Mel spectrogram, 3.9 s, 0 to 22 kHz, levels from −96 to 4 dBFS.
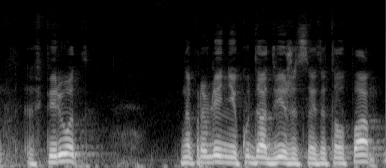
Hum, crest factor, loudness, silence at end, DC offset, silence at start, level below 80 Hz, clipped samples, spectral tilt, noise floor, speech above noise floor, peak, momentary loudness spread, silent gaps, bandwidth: none; 14 dB; -21 LUFS; 0.05 s; under 0.1%; 0 s; -44 dBFS; under 0.1%; -10.5 dB/octave; -47 dBFS; 28 dB; -6 dBFS; 10 LU; none; 8 kHz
